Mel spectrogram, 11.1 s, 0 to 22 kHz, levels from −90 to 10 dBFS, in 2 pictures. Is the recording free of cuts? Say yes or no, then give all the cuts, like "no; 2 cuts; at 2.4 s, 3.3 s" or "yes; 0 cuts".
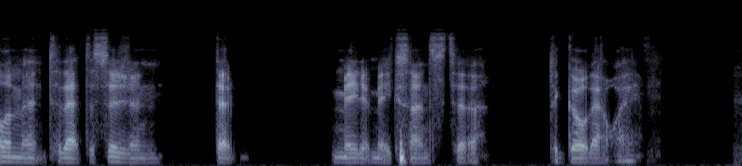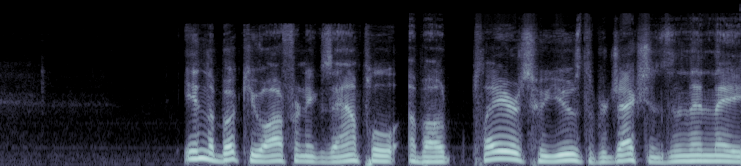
yes; 0 cuts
